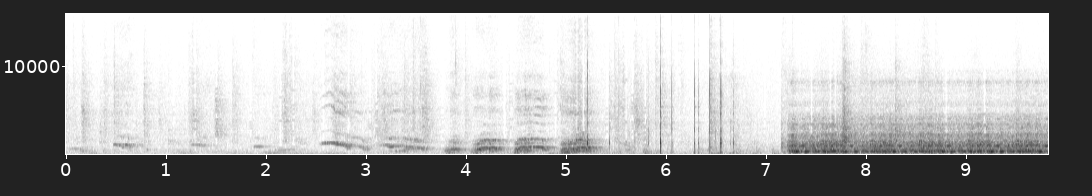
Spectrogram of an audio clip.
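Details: German Pinscher puppies of a B litter yapping and whining in short, rising then falling squeaky cries over about seven seconds, louder toward the middle, before loud music abruptly takes over for the final seconds.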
